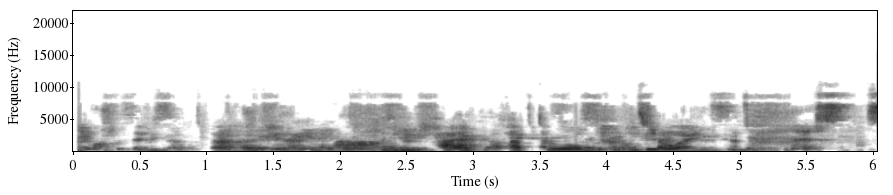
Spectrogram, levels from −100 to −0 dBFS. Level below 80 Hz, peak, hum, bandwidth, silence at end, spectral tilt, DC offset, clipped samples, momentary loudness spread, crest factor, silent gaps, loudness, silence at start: -74 dBFS; -4 dBFS; none; 9.6 kHz; 0 s; -2.5 dB/octave; under 0.1%; under 0.1%; 16 LU; 20 dB; none; -23 LUFS; 0.05 s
